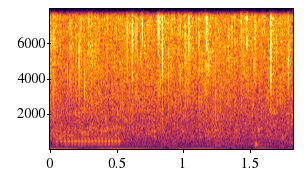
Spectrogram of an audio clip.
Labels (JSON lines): {"label": "biophony, croak", "recorder": "SoundTrap 500"}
